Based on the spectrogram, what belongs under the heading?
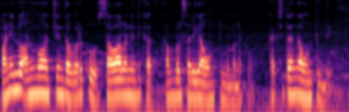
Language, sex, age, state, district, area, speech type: Telugu, male, 18-30, Telangana, Nalgonda, rural, spontaneous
